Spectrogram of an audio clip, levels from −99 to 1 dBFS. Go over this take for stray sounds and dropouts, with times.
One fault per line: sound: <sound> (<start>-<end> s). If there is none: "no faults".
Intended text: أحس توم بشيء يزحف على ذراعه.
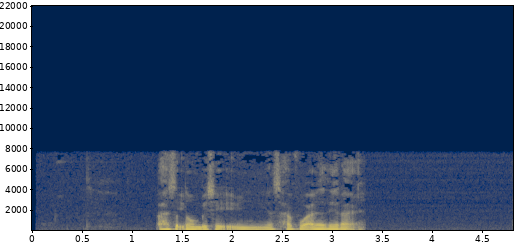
no faults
